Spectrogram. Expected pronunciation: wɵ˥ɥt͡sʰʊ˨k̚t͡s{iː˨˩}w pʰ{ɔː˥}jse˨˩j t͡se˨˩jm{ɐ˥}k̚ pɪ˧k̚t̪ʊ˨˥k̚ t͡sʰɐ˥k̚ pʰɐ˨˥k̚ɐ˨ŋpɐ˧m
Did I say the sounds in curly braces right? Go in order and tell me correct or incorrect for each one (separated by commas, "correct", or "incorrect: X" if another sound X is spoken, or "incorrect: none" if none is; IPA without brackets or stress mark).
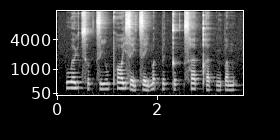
incorrect: iː˨˧, correct, correct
